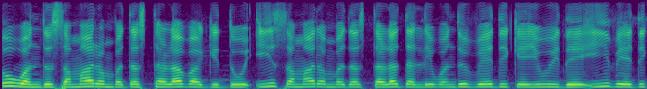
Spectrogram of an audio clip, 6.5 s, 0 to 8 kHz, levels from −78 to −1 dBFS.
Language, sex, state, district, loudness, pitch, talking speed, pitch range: Kannada, female, Karnataka, Bidar, -18 LUFS, 235 Hz, 120 wpm, 225-245 Hz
